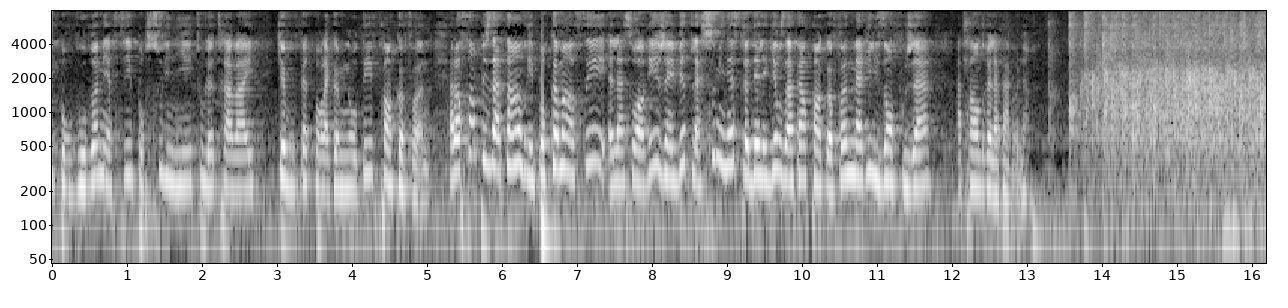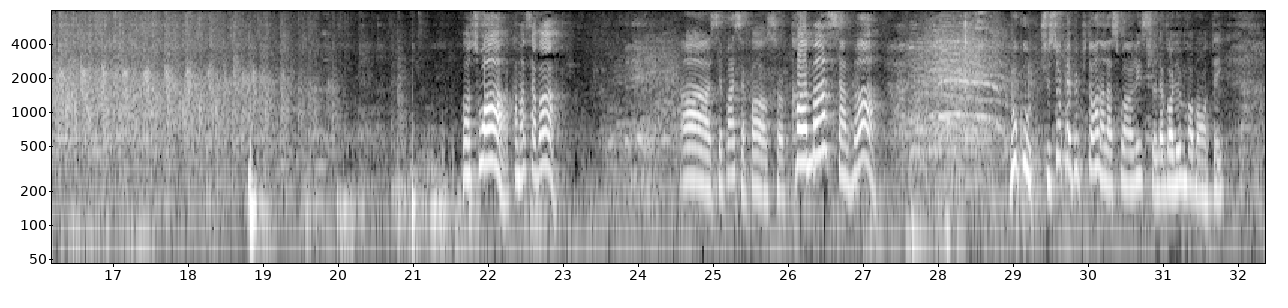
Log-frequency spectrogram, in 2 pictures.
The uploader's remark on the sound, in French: En direct du Gala de l'Association des Francophones de la Région de York (AFRY)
